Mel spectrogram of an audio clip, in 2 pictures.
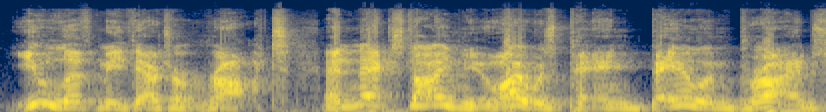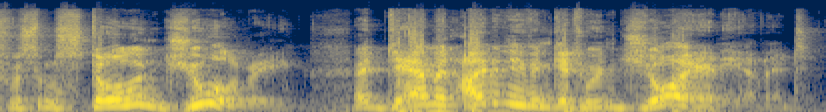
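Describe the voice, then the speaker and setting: A bitter young Southern heiress, acted by a male narrator spits out sardonic lines in a forceful, raised voice. Her delivery swings widely, cold and vengeful, in a melodramatic story. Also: high voice, very animated, normal speed, breathy edge, pitched above the performer's own voice, full character voice. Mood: furious.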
